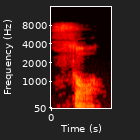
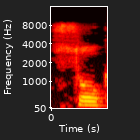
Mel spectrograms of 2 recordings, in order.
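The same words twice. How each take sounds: First: The vowel is a short open 'o' sound. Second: The vowel is a long gliding 'oh' sound. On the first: The speaker calls it right. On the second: The speaker calls it wrong.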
